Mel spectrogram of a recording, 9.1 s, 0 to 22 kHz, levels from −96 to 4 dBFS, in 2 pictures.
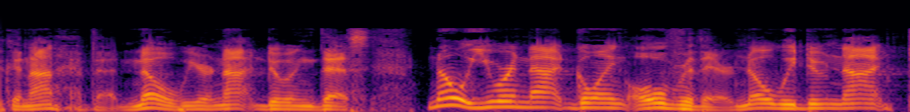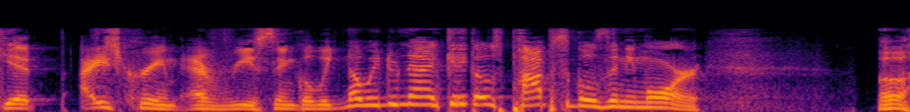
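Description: Throughout the speech, a low-delay AAC compression stage, likely AAC-ELD, spends too few bits on short frames. It leaves the voice rough and grainy, with plainly audible noise between harmonics and a thin, synthetic top band, which fits a bitrate near 32 kbps.

AAC frame loss with concealment follows at 0.35 to 0.40 s and at 6.83 to 6.89 s, between "we do not" and "those popsicles anymore". Each time the decoder rebuilds a missing frame from the previous spectrum, producing a brief smeared, noisy patch that fits one lost frame of about 30 ms.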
